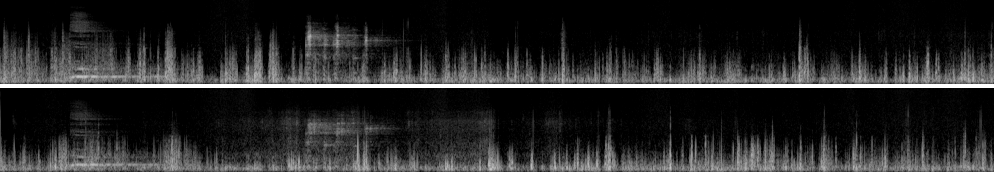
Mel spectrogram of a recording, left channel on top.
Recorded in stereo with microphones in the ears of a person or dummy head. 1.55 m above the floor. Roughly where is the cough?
Left.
